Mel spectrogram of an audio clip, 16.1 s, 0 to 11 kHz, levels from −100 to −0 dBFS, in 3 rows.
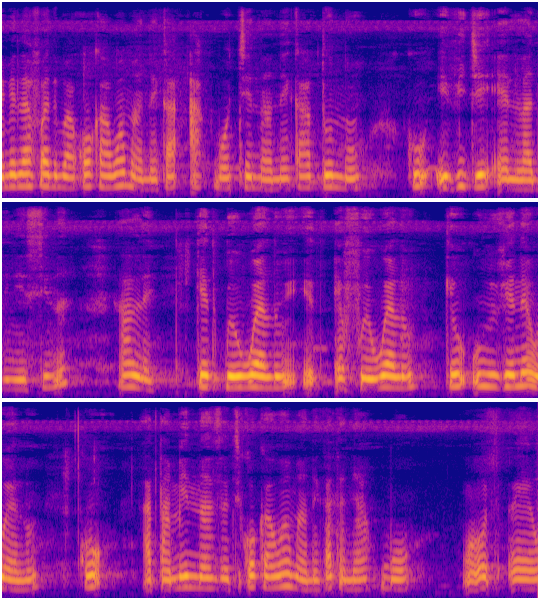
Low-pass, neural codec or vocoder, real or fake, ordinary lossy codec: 9.9 kHz; none; real; AAC, 64 kbps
